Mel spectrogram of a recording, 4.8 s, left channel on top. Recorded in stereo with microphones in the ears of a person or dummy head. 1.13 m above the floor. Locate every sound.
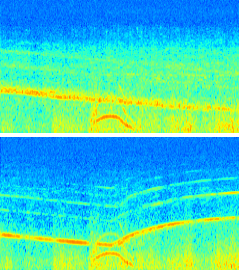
1.8 s a cat meowing: 20° left (ahead or behind); by 2.8 s 25° left (ahead or behind)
